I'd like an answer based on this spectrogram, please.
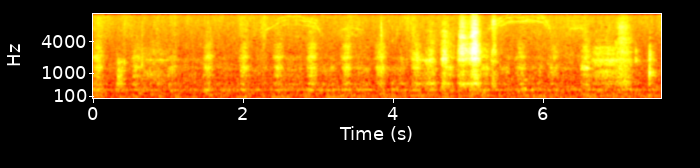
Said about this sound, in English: The ASMR sounds of my dog snuffling at her undercarriage.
